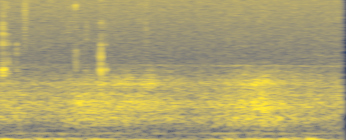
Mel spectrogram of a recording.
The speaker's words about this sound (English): You hear the airplane going over?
